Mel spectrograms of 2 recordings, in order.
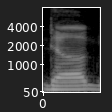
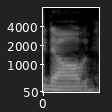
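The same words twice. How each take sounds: First: "Doug" said like the name Doug, rhyming with bug; wrong name, Doug. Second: "Dog" said like the animal, with an open aw vowel; correct name, Dog. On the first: Host mispronouncing the guest's name as "Doug". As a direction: say "Doug" with a short u vowel. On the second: Host correcting herself to say "Dog". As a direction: say "Dog" with the o of dog, not the u of Doug. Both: Shown as a demonstration. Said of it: "not Doug. It's actually Dog".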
